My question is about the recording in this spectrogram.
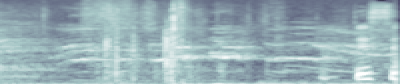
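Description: A faint voice under the room sound, with one soft click a little under a second in.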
